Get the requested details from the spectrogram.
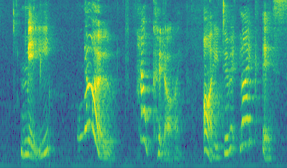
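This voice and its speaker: Using a put-on character voice, a woman projects a raised voice at a high pitch, speaking at a very slow pace with very wide pitch swings. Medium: read story. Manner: matter-of-fact.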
